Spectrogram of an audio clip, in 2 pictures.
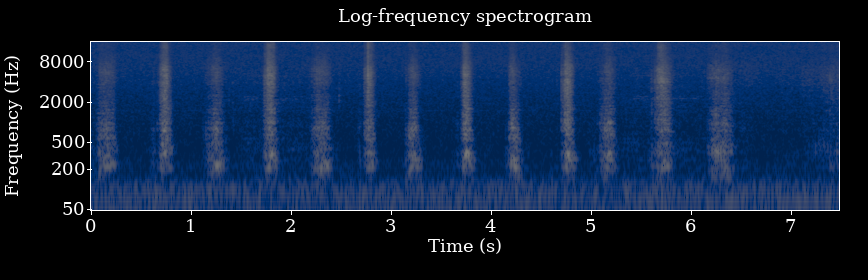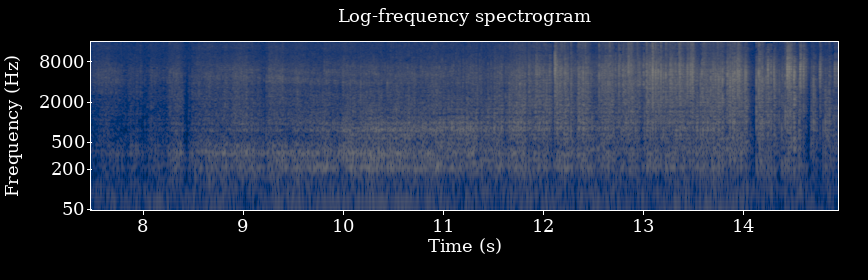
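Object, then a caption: Stuffed pillow with fabric cover. Fingers scratch and grip along the edges and surface of a soft stuffed pillow with a printed fabric cover, held in both hands. A dozen short, evenly spaced scratching strokes come first, then after about seven seconds they give way to a louder, continuous rustling scrape that fills the rest of the clip.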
